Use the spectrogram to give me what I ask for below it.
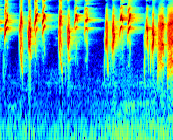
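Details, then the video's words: Long-tailed shrike singing energetically in long bursts, a tutor recording for lazy or silent shrikes. Quick series of sharp, descending high chirps in three clusters, each cluster of four to six notes, clean background. "SUARA PENTET GACOR EMOSI TEMBAKAN PANJANG"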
